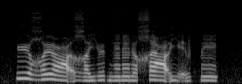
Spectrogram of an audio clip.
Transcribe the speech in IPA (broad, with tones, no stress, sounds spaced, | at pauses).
y˥˨ ʁ ʏː˥˨ ʕ ə̰˩˧˩ ʁ ə˩˧˩ j ʏː˥˨ ɡ ɛ̃˧ ɾ ɛ̃˩˧˩ ɾ ʏ˧ χ ɛ˥˨ ʕ ə̰˥˨ j ḛ˩˧˩ v p ẽ˥˨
